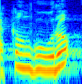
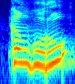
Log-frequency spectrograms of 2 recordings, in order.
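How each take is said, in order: First: Canguro stressed on GU, ending in o; Spanish pronunciation. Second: Canguru stressed on final RU; Portuguese pronunciation. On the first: Teacher giving the Spanish word, stress on GU. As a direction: hit GU in canguro. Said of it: "em espanhol seria". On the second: Teacher giving the Portuguese word, final stress. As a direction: land hard on RU in Canguru. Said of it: "em português". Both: Shown as a demonstration.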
